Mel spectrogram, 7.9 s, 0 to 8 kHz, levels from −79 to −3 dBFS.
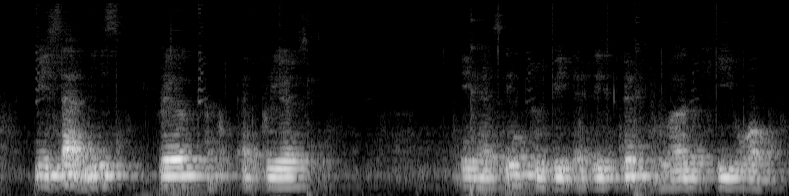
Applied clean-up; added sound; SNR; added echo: neural separator model SepFormer DNS4.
